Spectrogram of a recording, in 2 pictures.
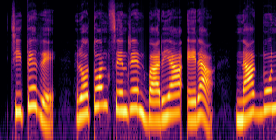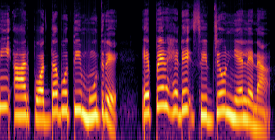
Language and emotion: Santali, neutral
